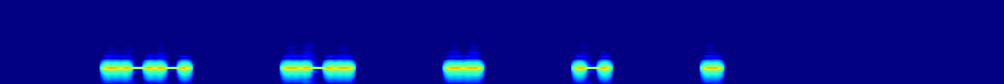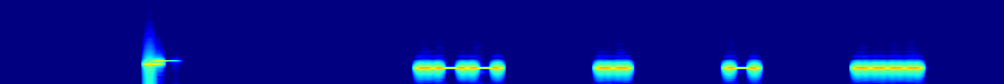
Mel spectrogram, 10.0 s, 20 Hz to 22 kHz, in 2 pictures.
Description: Morse code, heard as a keyed tone, about 28 wpm, spaced as for 13 wpm, 700 Hz. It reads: WRITE WITH
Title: 4x Character Spacing - Top 100 Words - 28wpm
